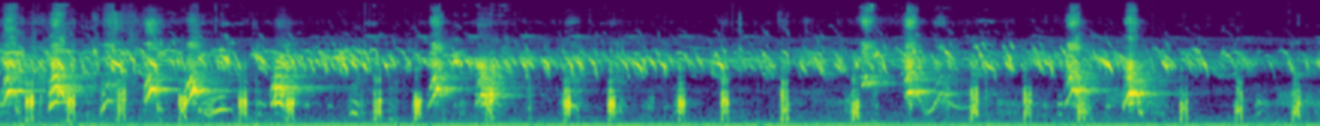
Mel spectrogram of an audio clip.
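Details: Four-day-old chicks look for insects, calling in busy, high-pitched cheeps, some rising and some falling. Frequent sharp pecking clicks and scratching noises punctuate the calls.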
